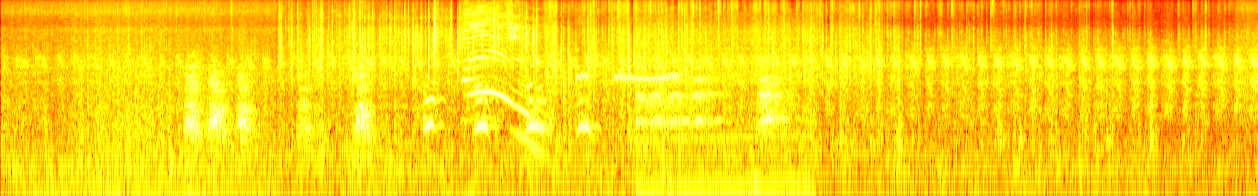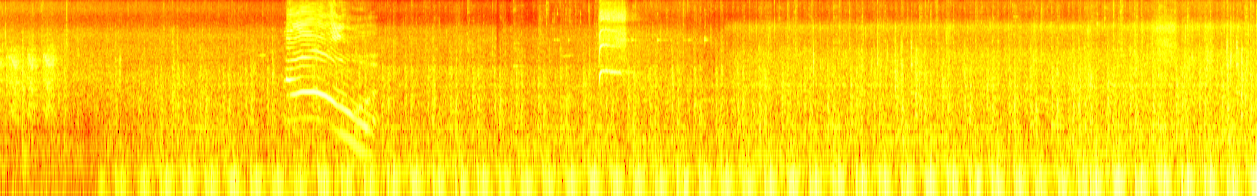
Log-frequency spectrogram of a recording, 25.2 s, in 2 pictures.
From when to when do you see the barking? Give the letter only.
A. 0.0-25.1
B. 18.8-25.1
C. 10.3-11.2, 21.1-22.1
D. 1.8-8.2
D.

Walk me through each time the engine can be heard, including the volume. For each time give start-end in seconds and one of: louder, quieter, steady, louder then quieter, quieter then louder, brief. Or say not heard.
0.0-25.1 louder.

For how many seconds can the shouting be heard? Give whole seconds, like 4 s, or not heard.
2 s.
